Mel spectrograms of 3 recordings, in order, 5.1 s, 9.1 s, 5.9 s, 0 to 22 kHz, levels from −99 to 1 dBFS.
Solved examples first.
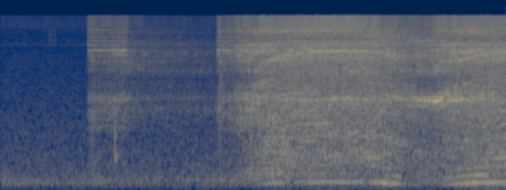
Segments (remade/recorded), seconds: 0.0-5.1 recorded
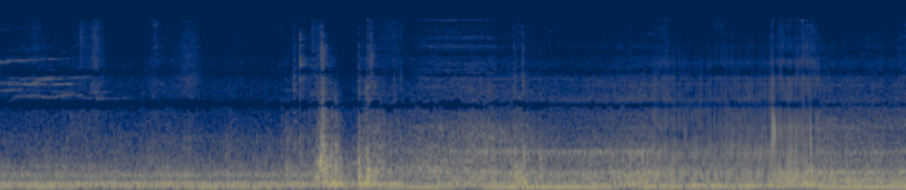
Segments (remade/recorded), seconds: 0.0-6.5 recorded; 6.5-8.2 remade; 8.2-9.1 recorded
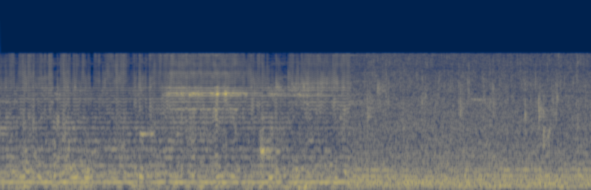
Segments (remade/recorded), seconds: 0.0-3.5 remade; 3.5-5.9 recorded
